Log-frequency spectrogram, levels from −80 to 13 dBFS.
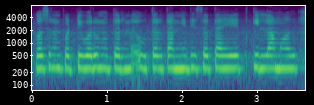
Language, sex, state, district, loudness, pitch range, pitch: Marathi, female, Maharashtra, Gondia, -13 LUFS, 250-255 Hz, 255 Hz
